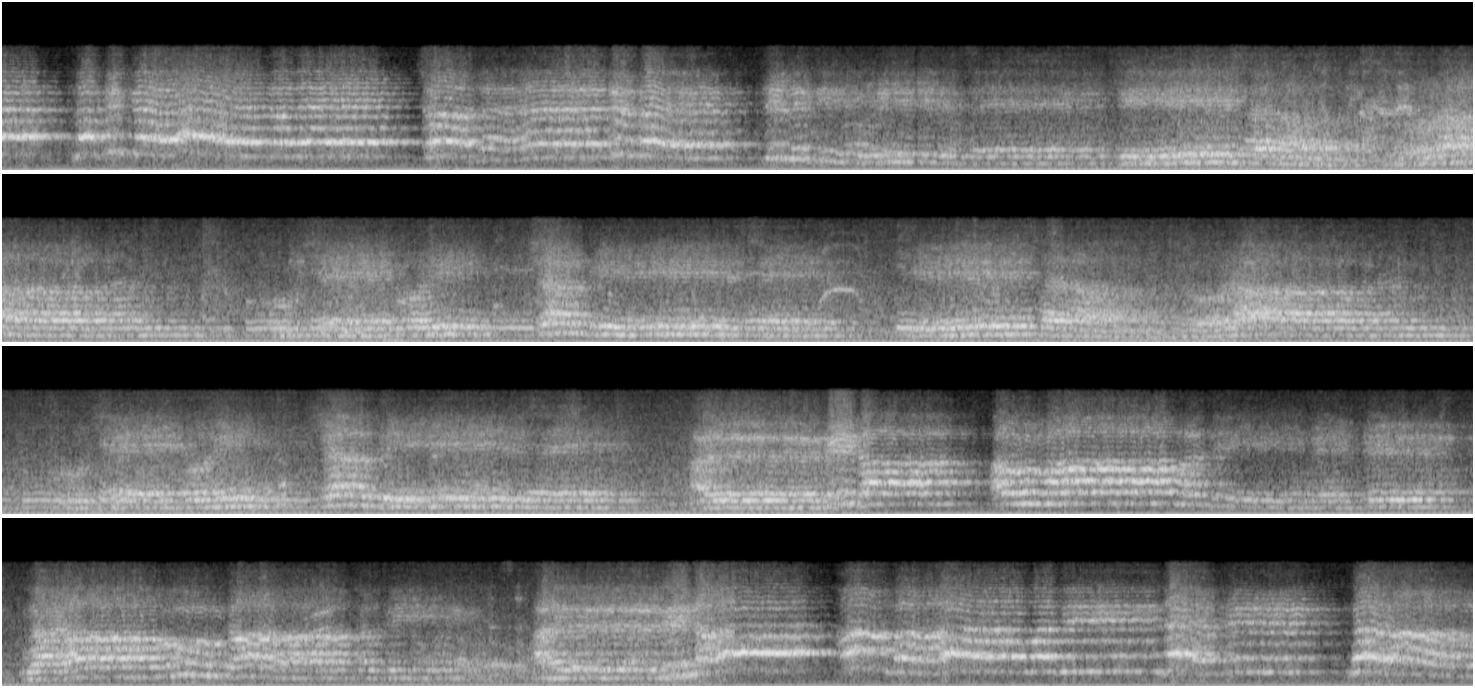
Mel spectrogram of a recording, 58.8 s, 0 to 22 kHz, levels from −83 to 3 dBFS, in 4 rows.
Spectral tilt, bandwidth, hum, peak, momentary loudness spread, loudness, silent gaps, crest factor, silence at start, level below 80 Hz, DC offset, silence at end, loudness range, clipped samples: -6 dB/octave; 7.8 kHz; none; -2 dBFS; 10 LU; -15 LUFS; none; 12 dB; 0 s; -36 dBFS; 3%; 0 s; 5 LU; under 0.1%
